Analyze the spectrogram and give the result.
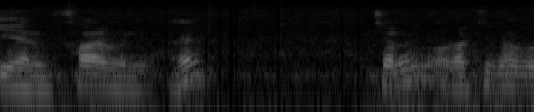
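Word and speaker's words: farvel: কে কি বলতেছে এফ এ আর ভি এল ফাভেল হ্যাঁ চলেন ওরা কিভাবে উচ্চারণটা করছে ফাভেল ওকে তাহলে আরেকটা আমরা একটু সফট করবো হ্যাঁ নট ফারভেল ফাভেল ঠিক আছে মানে ফারভেল না ফারভেল ফারভেল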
